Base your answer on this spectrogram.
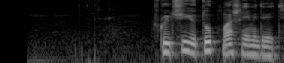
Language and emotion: Russian, neutral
